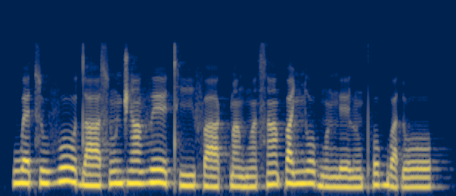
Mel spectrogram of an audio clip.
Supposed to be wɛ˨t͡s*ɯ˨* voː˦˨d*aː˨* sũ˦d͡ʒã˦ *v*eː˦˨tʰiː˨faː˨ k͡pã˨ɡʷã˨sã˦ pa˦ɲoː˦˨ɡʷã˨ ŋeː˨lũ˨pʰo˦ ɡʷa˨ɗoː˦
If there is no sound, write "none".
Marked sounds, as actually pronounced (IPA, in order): u˨, aː˨, v

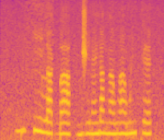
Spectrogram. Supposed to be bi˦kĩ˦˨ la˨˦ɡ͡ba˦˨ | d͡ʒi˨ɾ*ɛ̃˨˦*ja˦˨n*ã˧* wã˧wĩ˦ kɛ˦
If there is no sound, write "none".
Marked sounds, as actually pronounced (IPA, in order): ɛ̃˨˦, ã˧

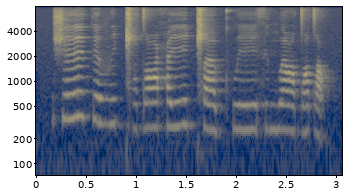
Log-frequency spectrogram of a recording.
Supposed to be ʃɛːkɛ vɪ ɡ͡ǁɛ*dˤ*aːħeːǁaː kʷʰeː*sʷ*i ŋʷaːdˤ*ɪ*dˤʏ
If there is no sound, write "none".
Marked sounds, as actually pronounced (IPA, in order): dˤ, s, ʏ

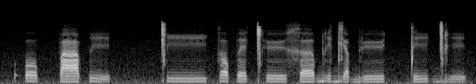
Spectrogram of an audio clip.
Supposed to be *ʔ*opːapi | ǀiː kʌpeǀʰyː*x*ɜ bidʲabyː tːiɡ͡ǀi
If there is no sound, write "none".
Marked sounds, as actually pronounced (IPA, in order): ʔ, x

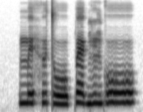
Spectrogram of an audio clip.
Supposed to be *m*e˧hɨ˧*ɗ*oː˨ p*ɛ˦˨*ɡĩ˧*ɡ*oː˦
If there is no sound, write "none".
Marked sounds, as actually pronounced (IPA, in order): m, t, ɛ˦˨, ɡ

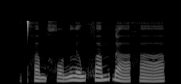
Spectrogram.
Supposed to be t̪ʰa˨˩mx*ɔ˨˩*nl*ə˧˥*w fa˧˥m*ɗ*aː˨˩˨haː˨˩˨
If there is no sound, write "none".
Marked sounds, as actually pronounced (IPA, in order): ɔ˨˩˦, ə˧˥, ɗ

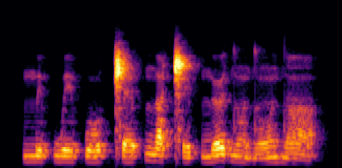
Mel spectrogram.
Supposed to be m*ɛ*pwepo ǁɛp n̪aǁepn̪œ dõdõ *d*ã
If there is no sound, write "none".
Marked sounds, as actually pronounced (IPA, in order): e, d

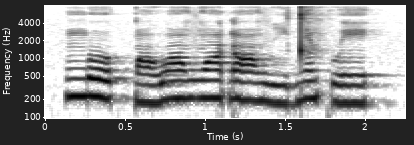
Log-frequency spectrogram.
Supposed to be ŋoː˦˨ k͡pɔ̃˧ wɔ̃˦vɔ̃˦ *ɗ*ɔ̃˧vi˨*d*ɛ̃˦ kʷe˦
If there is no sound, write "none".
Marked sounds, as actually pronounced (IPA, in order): ɗ, d

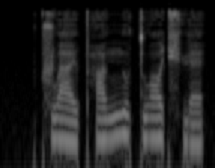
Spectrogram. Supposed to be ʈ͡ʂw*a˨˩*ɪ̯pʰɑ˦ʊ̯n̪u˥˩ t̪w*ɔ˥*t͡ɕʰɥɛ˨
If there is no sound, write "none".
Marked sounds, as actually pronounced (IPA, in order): a˨˩, ɔ˥

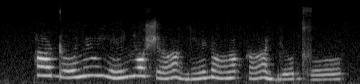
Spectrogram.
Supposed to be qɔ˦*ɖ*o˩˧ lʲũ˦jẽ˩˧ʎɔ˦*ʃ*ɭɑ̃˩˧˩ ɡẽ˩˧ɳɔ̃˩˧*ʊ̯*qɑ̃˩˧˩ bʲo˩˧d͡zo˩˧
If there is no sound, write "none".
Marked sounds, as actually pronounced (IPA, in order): ɖ, ʃ, ʊ̯

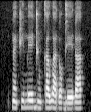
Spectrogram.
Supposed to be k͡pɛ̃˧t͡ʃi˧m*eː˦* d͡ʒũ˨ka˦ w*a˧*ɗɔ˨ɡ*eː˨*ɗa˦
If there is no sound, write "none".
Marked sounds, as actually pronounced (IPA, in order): eː˦, a˨, eː˨

